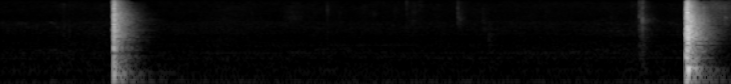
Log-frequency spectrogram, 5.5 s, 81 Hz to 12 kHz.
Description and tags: Book falling onto wooden floor. High impact loud sound. Recorded with Zoom H6 Stereo Microphone. Recorded with Nvidia High Definition Audio Drivers. The sound was post-processed to reduce clipping.
Book, Books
